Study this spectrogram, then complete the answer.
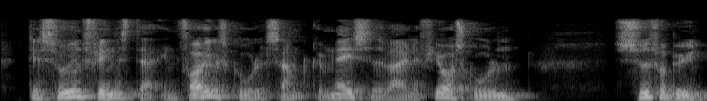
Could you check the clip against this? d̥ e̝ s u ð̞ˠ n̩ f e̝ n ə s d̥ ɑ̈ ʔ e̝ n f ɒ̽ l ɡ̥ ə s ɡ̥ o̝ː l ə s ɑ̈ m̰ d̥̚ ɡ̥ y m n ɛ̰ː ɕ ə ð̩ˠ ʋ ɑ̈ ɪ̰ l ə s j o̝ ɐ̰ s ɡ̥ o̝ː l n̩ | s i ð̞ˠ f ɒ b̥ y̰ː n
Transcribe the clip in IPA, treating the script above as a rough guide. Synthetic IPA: d̥ e̝ s u ð̞ˠ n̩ f e̝ n ə s d̥ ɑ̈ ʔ e̝ n f ɒ̽ l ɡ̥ ə s ɡ̥ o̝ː l ə s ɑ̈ m̰ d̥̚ ɡ̥ y m n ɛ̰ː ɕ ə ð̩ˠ ʋ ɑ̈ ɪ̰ l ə f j o̝ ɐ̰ s ɡ̥ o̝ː l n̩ | s y ð̞ˠ f ɒ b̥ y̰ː n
